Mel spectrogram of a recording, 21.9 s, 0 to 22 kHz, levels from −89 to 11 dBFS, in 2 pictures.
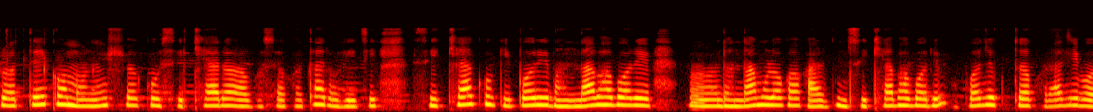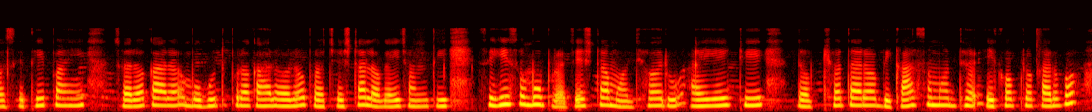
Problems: constant background noise, continuous background conversations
